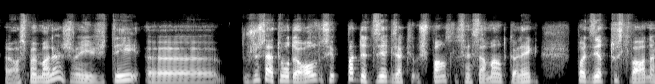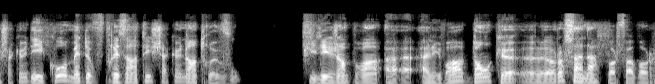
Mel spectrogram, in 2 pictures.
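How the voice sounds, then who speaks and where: A man's voice: mid-range voice, expressive, fast talker, dry recording. A man hosting a program launch on a video call, chatty, with many fillers and an occasional Spanish greeting. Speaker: event host.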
